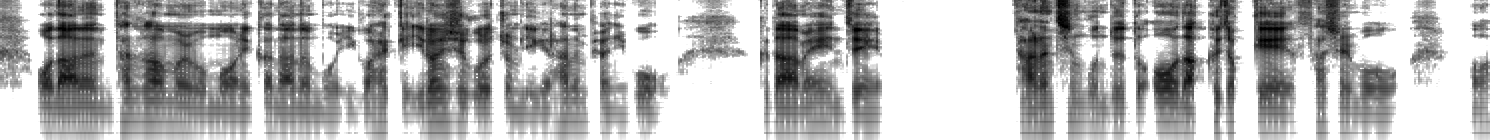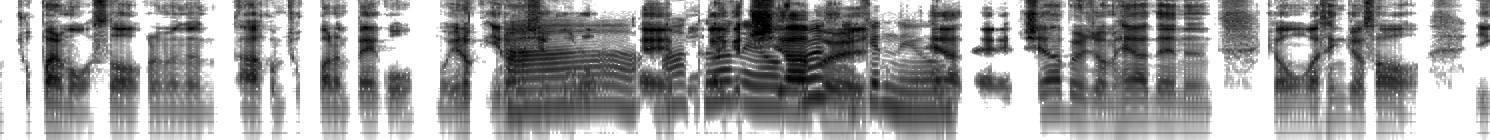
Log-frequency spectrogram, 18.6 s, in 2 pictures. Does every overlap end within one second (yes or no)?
no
